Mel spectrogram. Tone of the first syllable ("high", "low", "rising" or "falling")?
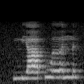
rising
